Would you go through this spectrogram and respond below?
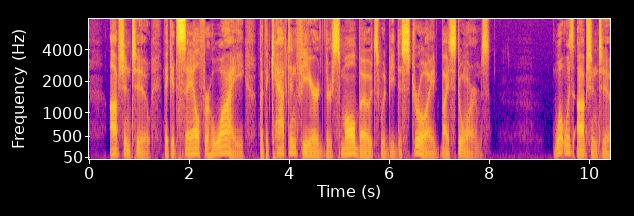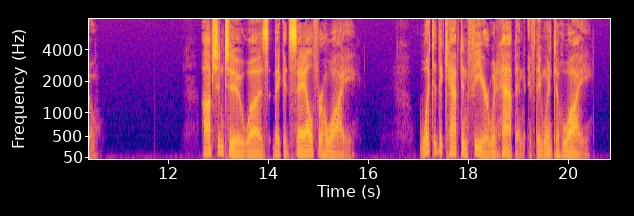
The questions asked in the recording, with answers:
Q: What did the captain fear would happen if they went to Hawaii?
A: The captain feared their small boats would be destroyed by storms.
